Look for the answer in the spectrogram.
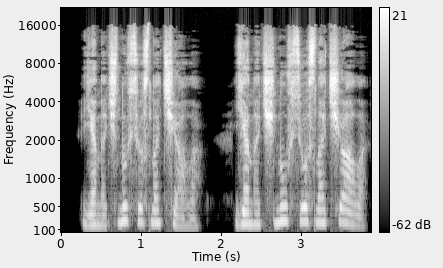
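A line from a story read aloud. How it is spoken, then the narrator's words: Whisper. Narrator (Russian): шептала Нинель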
